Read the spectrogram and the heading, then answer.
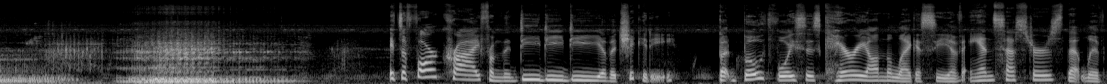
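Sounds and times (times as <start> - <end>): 
American alligator growl: 0.0 - 3.3
speech: 3.9 - 11.0.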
